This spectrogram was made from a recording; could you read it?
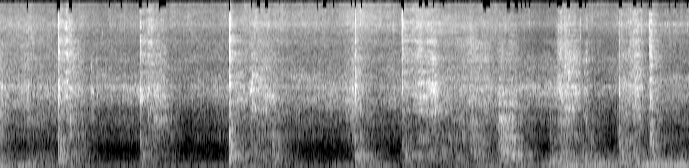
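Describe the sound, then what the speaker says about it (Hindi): Jackfruit frying with spices in a pan, stirred with a spatula that scrapes in periodic strokes over a quiet, low sizzle. "तो कटहल डाल के अच्छी तरह से भूनूंगी।"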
